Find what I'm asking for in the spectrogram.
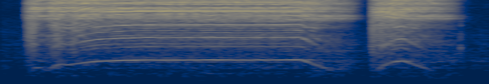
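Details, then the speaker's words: Tri-ang Hornby model railway motor, dry rear bearing just given a drop of oil, windings look once overheated: spins up to a steady high whine, holds evenly, winds down, then a short spin-up and coast; runs smoothly. "just a little drop on the back of the bearing these all look incredibly dry it sounds quite nice doesn't it"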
